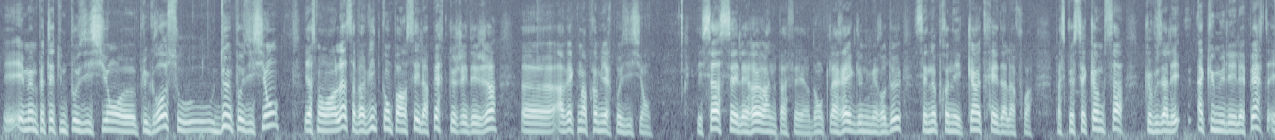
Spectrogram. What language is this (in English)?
French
